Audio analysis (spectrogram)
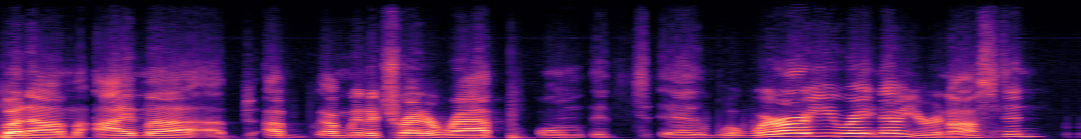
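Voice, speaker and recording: A man's voice: a little high, moderate pace, sharp tone, no room sound, lo-fi sound. Eager stammering male podcast host, dry sound. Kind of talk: casual interview.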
